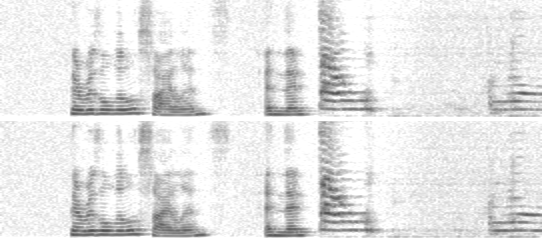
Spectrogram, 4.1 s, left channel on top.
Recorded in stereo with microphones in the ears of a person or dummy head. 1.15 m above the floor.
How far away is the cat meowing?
About 3.5 m.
